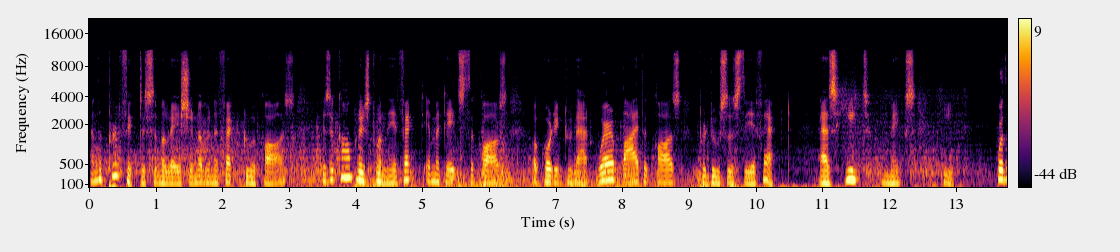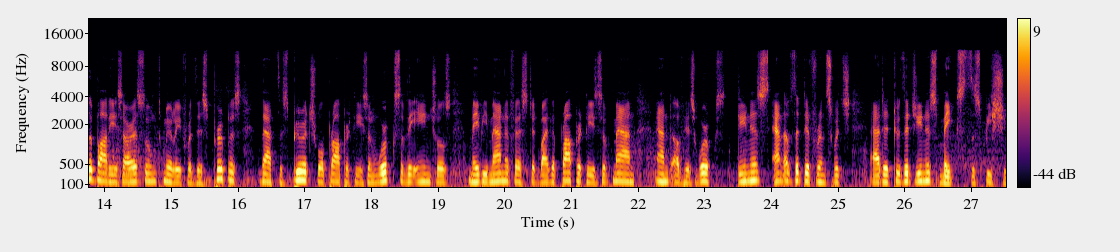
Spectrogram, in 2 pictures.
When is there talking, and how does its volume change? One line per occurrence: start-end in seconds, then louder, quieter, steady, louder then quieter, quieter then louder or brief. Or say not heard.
0.0-27.5 steady.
